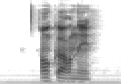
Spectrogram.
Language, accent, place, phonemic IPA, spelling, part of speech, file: French, France, Lyon, /ɑ̃.kɔʁ.ne/, encorner, verb, LL-Q150 (fra)-encorner.wav
- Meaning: 1. to horn, to ram with the horns 2. to cuckold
